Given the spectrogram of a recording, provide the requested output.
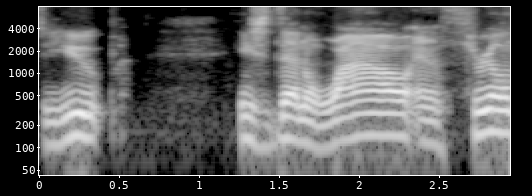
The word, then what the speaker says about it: Joop: the ladies you are Joop it's actually pronounced youp he's done Wow and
